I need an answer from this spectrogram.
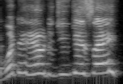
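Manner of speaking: high, startled put-on voice; mock shocked friend. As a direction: play the baffled Chicago buddy. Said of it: "They was like".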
